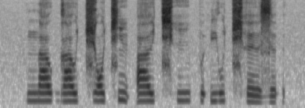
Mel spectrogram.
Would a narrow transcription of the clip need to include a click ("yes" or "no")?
no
